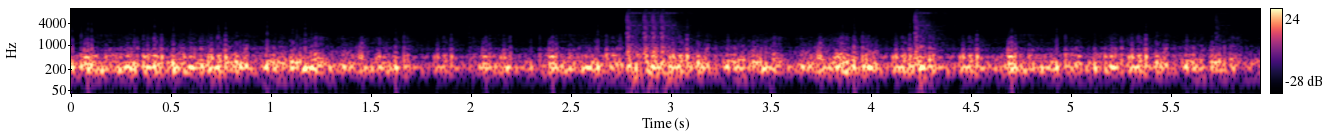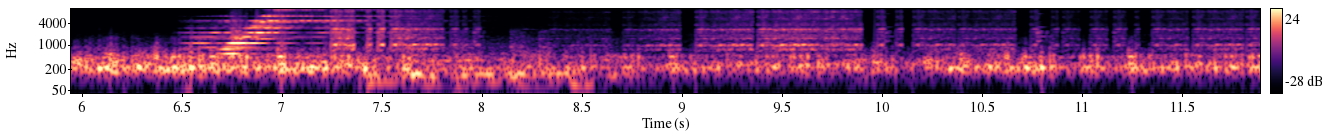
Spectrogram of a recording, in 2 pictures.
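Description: A ball rolls along a track with a steady rumble.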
